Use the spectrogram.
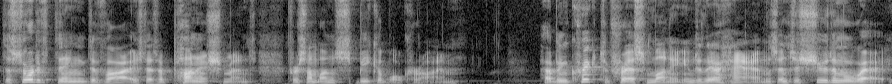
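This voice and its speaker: A man reading short fiction aloud as an audiobook narrator, in an expressive storytelling manner with a gravelly voice. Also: medium pitch, moderate pace. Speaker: audiobook reader.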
